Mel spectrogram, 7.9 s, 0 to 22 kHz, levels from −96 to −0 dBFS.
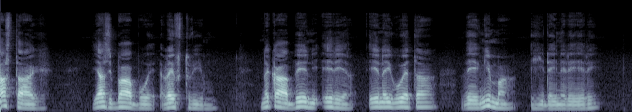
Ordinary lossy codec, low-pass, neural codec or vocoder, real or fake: AAC, 64 kbps; 14.4 kHz; none; real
